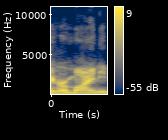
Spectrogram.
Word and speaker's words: Hermione: Oh, I knew how to say Hermione because I saw the movies before I read the books.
